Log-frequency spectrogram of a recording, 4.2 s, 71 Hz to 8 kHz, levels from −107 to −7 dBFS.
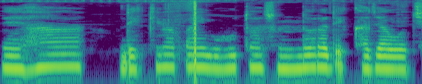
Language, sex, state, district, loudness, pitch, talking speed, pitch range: Odia, male, Odisha, Sambalpur, -29 LUFS, 180 Hz, 115 wpm, 170-185 Hz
